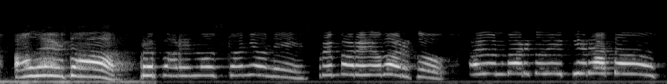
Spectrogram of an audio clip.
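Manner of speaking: high, urgent cry to the crew; alarm shout. Acted. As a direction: raise the alarm across the deck. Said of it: "les grita a los hombres". (grito de alarma a los hombres)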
